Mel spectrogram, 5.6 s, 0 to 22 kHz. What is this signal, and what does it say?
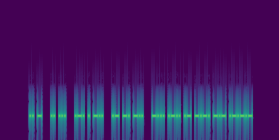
Morse code, heard as a keyed tone, about 44 wpm, 700 Hz. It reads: IT IS RED AND BLACK.
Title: Additional Easy Phrases 45wpm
